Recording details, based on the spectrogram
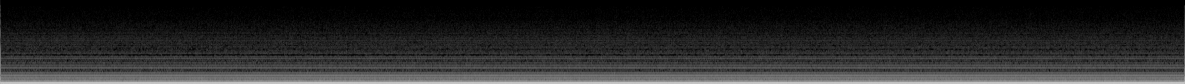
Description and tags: Phone transducer suction cup thing on various places on an alarm clock radio, speakers, desk lamp bulb housing, power plug, etc. Recordings taken while blinking, not blinking, changing radio station, flipping lamp on and off, etc.
buzz, electricity, electro, hum, magnetic, transducer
